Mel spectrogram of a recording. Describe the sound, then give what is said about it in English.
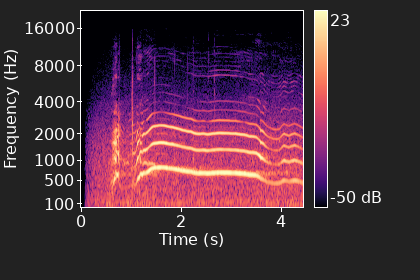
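A coyote lets out a short yip, then a long, steady howl that slides downward at the end, followed by a softer trailing howl. It is loud, with no talking. “Is that a wolf? A German shepherd? No, friends, it's a coyote, or a coyote where I'm from.”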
